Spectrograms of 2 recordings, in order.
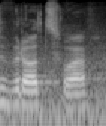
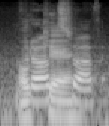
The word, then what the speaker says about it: Wrocław: And the pronunciation of like my city, it's Wrocław. Wrocław and Warszawa.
